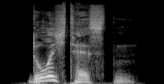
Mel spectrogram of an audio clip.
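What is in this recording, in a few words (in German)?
"durchtesten", German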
